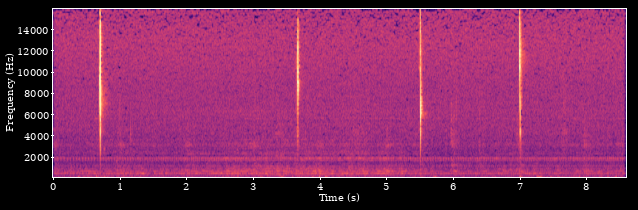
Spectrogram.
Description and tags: silent sound of some waterdrops falling in a metallic washbasin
